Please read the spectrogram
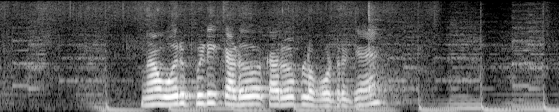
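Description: Red chillies, curry leaves and shallots sizzling as they fry in oil in a kadai, stirred with a wooden spatula. Background music plays under it, with a pulsing bass beat and a voice from about a second in to nearly three seconds.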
